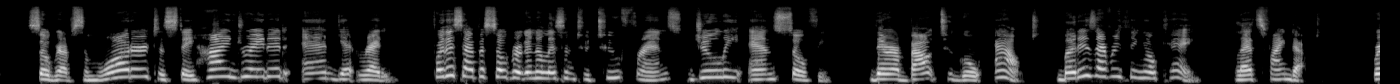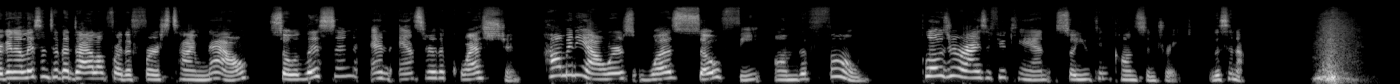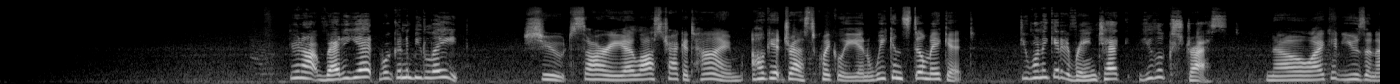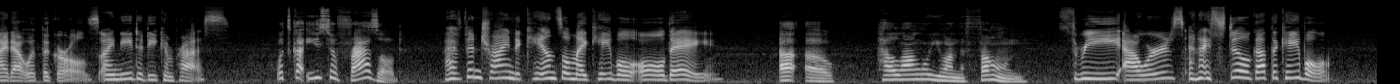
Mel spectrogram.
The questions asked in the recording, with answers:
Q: How many hours was Sophie on the phone?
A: Oh no, three hours on the phone?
